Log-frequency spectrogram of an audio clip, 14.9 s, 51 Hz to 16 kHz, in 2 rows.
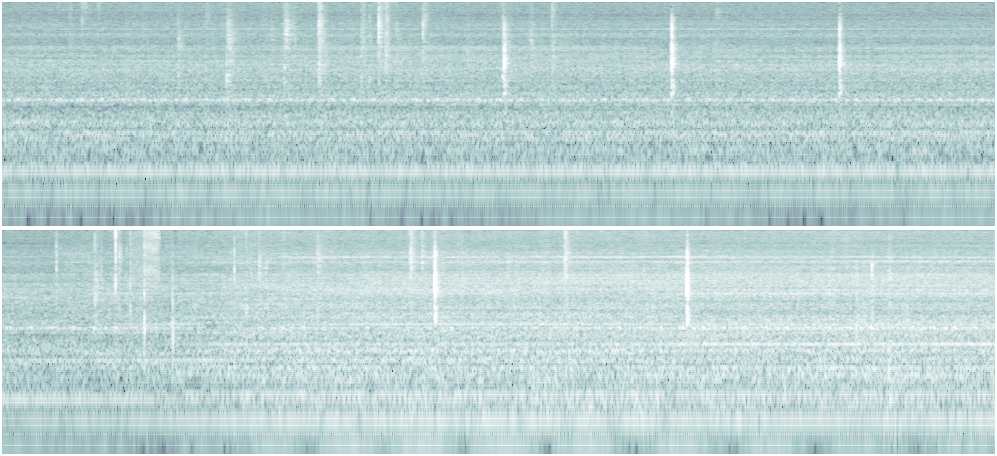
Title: Brio 740i making the same clicking sound as the last two that broke down.Don't but this ice maker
